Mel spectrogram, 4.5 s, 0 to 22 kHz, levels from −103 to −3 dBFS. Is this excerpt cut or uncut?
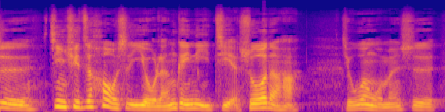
cut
